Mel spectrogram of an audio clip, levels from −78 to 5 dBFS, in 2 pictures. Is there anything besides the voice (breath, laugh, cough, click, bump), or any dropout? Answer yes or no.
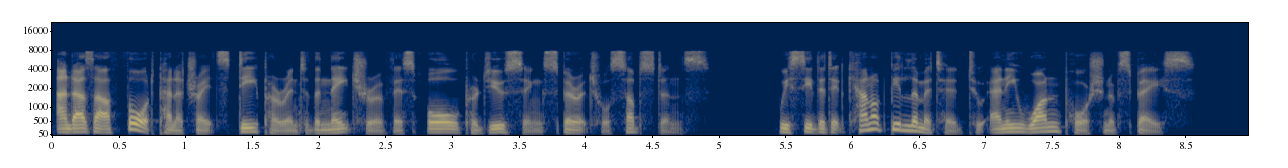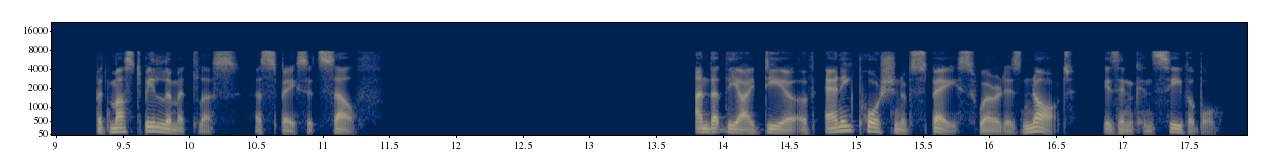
no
